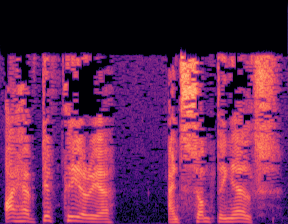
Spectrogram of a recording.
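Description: A man plays a cheeky Irish girl of thirteen from a storybook. The voice is lifted high and calls out in a teasing sing-song. The sound is close and dry. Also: unhurried, fairly bright tone, dry recording. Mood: teasing, chatty. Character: lively, cheeky thirteen-year-old Irish girl in hospital.

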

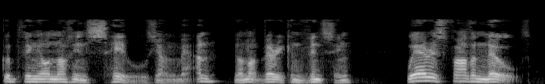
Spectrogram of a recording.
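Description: A man's voice: mid-range voice, sing-song, moderate pace, breathy edge, no room sound. Man acting pompous upper-class British older knight. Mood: scornful. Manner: pompous, haughty. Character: imperious, scheming older British knight on crutches.

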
